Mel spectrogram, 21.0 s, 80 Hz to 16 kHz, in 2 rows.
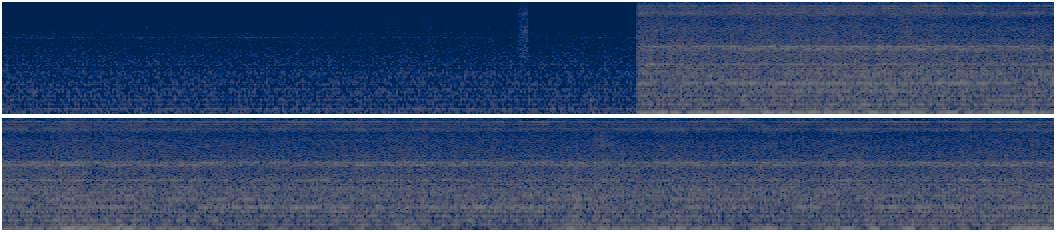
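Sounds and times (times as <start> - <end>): orbital sander motor hum: 6.4 - 21.0.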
